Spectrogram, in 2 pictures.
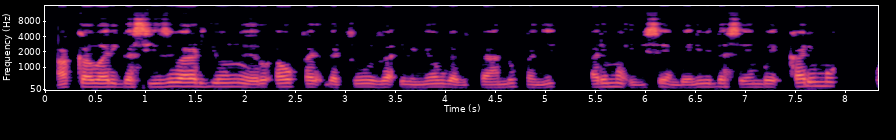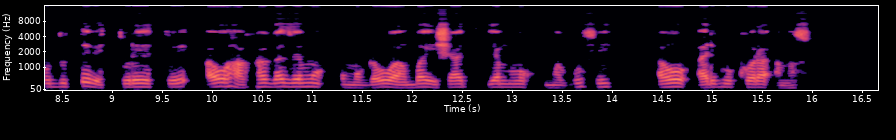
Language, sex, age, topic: Kinyarwanda, male, 25-35, finance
